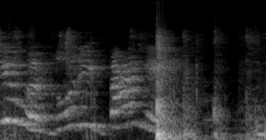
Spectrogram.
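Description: A plastic bottle flipped and landing with one sharp thud on a wooden floor about a second in.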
